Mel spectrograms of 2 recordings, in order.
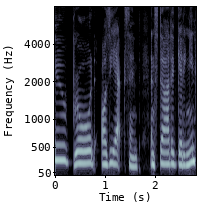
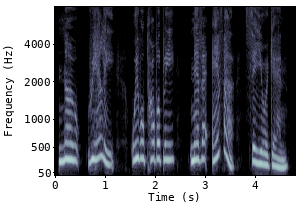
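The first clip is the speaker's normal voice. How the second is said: put-on worried little girl; 6 semitones higher than usual. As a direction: fret that they'll never meet again. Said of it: "Worry and no small amount of concern".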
